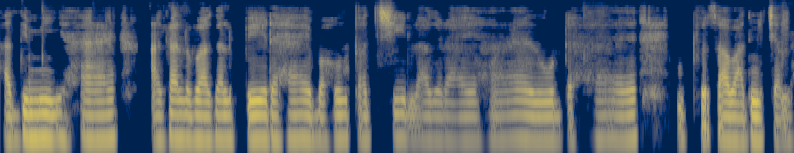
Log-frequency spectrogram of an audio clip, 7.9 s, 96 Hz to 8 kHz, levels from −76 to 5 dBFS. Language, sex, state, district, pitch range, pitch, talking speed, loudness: Hindi, female, Bihar, Samastipur, 140-145 Hz, 145 Hz, 130 wpm, -19 LUFS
